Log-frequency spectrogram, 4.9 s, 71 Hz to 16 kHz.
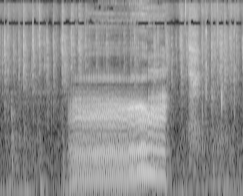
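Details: Pembroke Welsh Corgi mother dog indoors, warning her 10-day-old puppies as they jump around her in protective maternal behaviour; a sustained deep rumbling growl of about two seconds, softer sounds before and after.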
